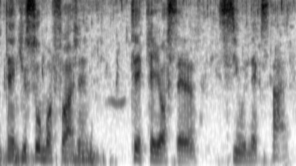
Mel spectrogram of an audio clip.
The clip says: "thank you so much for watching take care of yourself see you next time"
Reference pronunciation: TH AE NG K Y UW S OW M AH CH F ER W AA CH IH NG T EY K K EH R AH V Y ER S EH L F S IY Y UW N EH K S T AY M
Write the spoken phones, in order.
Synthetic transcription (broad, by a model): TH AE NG K Y UW S OW M AH CH F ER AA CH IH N T EY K K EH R Y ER S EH L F S IY Y UW N EH K S T AY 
